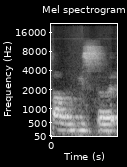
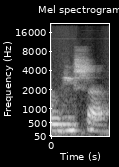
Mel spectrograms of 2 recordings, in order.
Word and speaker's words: Alisa: It's Alisa, it's not Alicia. It's just A-L-I-S-A, and yet I always get called Alicia for some reason.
